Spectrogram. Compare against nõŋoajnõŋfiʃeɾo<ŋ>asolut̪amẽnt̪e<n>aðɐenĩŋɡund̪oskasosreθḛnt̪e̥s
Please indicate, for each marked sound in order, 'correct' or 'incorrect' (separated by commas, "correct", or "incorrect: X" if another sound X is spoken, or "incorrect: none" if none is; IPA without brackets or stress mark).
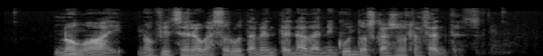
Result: correct, correct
